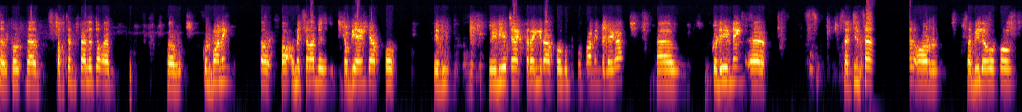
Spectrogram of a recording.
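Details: Adult man speaking Hindi over an online call; stuttering.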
